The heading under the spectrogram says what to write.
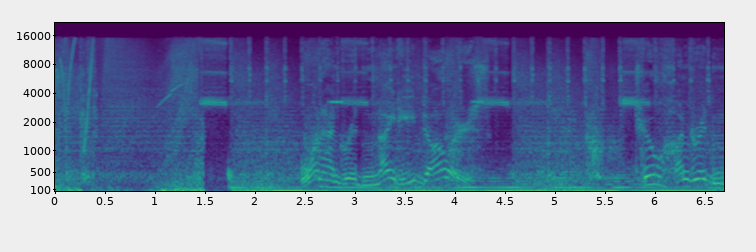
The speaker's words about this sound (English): let's beat the buzzer.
